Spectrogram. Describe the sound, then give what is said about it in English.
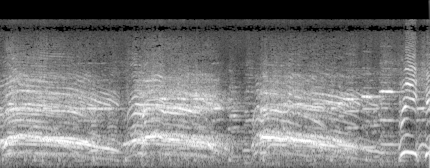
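A large parade crowd roars out three rising, sustained cheers for the clockmakers in quick succession, each swell of voices loud and full before fading, with a shorter burst starting at the end. It is a parade of tradesmen with flags, banners and bands. “Three cheers for the clockmakers!”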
